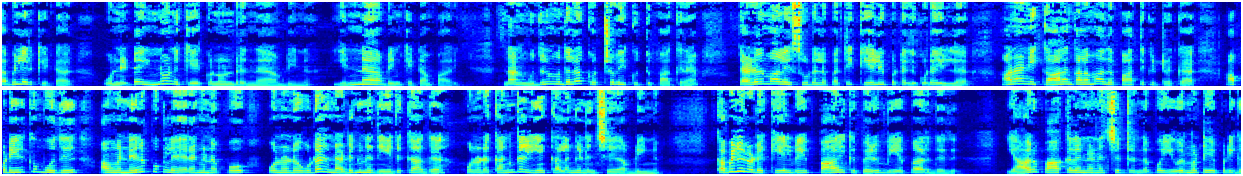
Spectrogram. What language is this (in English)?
Tamil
